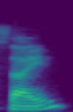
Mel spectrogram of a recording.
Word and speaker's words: sine: So first one is sign. In short it is written as sin n but pronounce it as sign. Don't pronounce it as sin.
